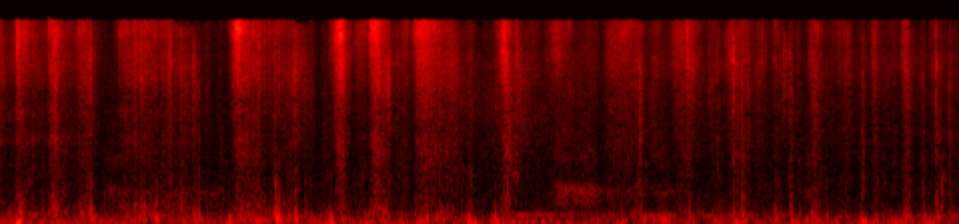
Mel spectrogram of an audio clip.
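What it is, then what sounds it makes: Knit sweater sleeve. Fingertips and nails scratch and rub quickly along the sleeve of a worn olive ribbed knit sweater made of soft fabric. The result is a fast, continuous run of dry, bright scratching strokes over a heavy low rustle, with short brushy bursts that fade almost immediately.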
